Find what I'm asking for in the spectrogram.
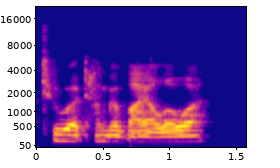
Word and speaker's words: Tua Tagovailoa: I got Tua Tagovailoa. Is that it? – Yep, yeah, that's how you pronounce it. I'm called Tua Tagovailoa.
